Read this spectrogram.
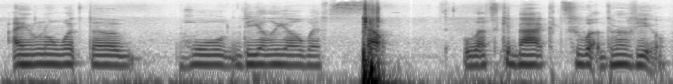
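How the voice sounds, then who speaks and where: A woman's voice: very deep voice, level tone, moderate pace, very noisy. A young woman vlogger talking casually and rambling, chatty and self-deprecating. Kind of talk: casual rambling product vlog.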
